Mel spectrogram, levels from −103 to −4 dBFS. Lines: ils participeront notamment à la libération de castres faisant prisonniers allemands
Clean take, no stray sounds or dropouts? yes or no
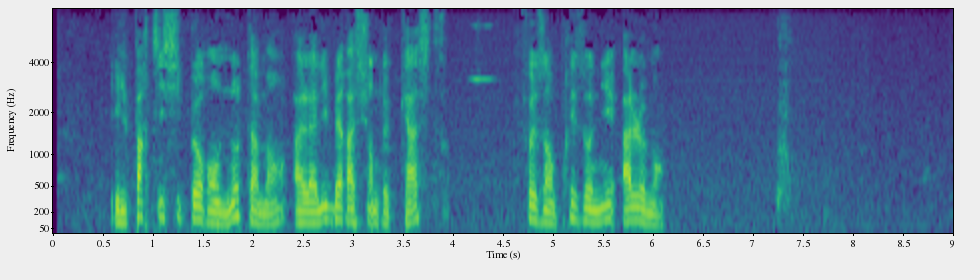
no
